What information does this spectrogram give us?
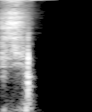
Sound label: card flip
